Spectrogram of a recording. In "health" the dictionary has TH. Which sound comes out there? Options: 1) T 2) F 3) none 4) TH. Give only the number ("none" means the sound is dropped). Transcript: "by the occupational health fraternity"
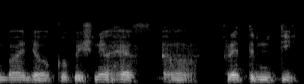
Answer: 2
